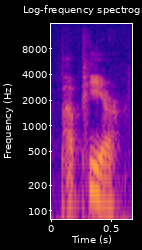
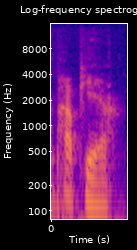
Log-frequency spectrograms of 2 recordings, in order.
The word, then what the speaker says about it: Papierfresse: Papier. I was going papier, wouldn't I? I was doing it French, not German.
